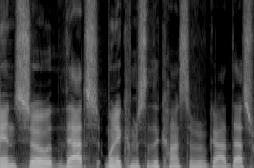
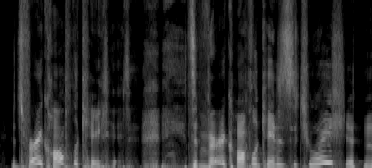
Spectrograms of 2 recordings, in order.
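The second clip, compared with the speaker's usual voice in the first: very high, swooping sing-song voice, poorly done; 12 semitones higher than usual. Borrowing a phrase while talking about Scripture: Jordan Peterson impression. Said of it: "to borrow from Jordan Peterson in my best, worst impersonation".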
